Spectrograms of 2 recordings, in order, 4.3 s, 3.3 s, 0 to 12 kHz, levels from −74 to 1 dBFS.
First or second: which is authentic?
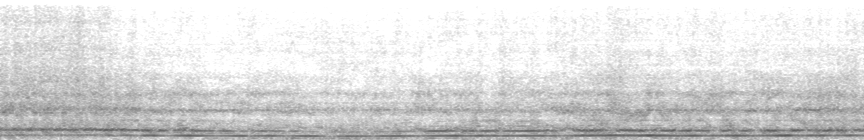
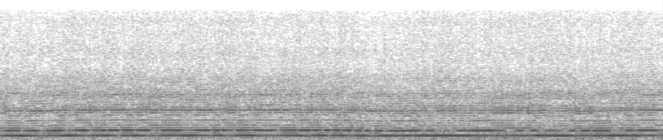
second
